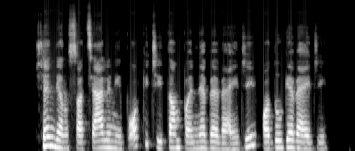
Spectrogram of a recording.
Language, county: Lithuanian, Utena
